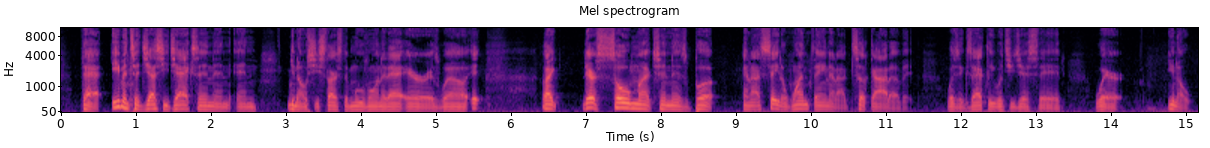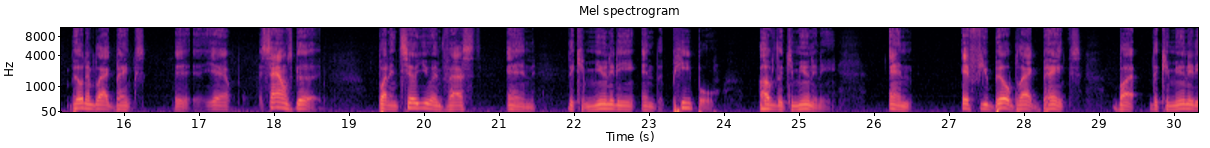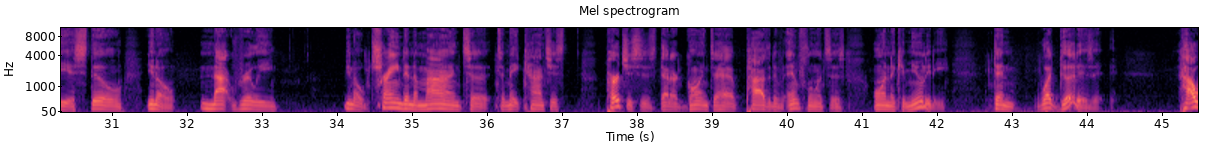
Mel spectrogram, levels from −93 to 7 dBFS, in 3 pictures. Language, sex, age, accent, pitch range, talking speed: English, male, 30-49, American, 90-120 Hz, 145 wpm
